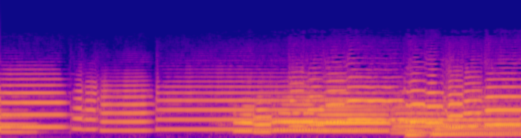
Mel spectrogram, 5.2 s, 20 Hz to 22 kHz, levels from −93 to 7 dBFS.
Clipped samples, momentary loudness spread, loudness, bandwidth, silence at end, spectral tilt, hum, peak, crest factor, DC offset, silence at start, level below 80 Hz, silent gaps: under 0.1%; 10 LU; -18 LUFS; 6.4 kHz; 0 s; -9 dB/octave; none; -2 dBFS; 16 dB; under 0.1%; 0 s; -60 dBFS; none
